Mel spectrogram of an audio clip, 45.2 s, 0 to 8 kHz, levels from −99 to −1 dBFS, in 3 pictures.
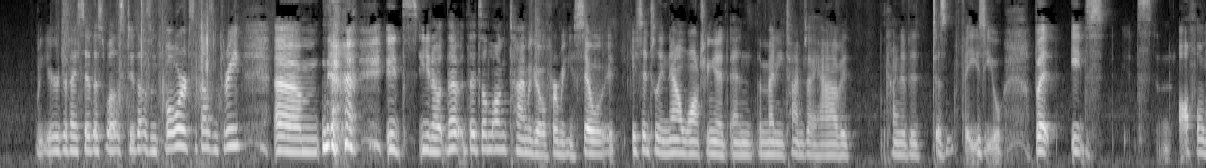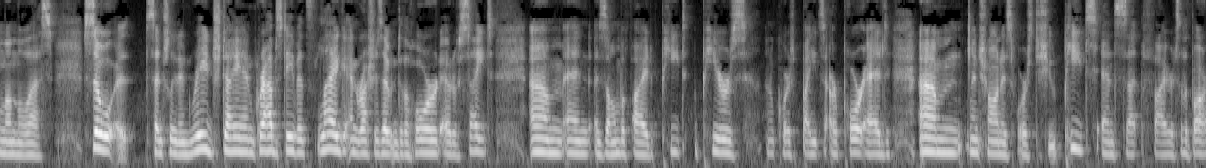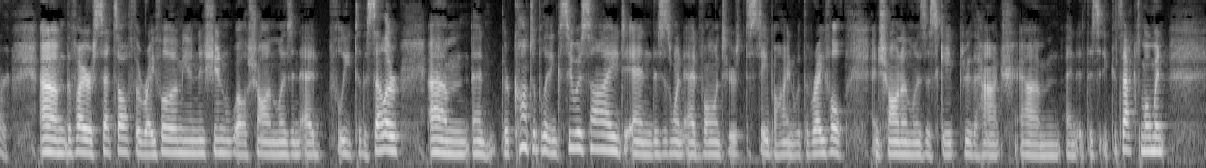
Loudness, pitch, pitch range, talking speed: -21 LUFS, 185 Hz, 170-215 Hz, 185 wpm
